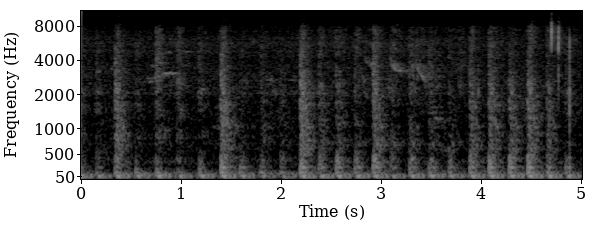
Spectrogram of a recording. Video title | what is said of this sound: 2015 Suzuki Swift dash board rattles and solution. | if you tap it just right you get the rattle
